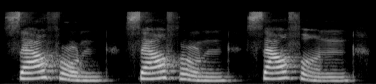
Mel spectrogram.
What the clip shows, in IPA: ˈsɛlfəʊn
